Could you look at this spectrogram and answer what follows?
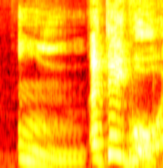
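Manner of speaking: very slow, dragged, drawn-out delivery. Retelling a classroom story, imitating the student's answer. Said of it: "what this dude sounded like".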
